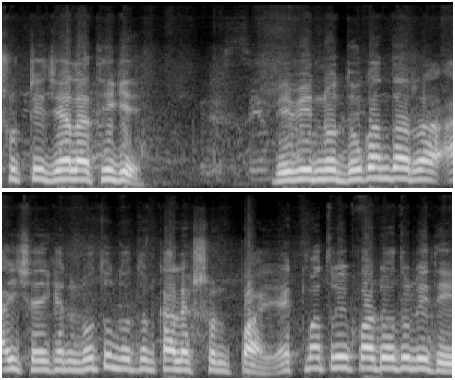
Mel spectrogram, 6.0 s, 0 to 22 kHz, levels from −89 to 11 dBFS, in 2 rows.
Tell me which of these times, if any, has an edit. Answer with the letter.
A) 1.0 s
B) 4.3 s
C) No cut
C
